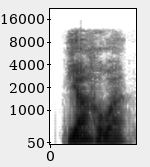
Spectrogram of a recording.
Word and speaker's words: Yahowah: Yahowah, Yahowah, the proper pronunciation of the name of Eloah, God as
